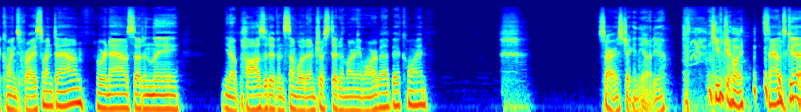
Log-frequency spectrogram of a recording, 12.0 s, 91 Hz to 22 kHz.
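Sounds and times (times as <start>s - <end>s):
person breathing: 7.5s - 8.0s.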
